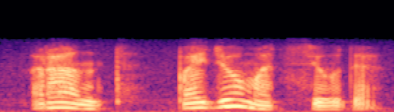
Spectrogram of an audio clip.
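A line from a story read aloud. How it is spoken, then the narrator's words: Whispered. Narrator (Russian): прошептала Лианна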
